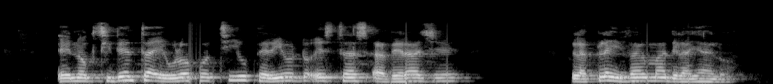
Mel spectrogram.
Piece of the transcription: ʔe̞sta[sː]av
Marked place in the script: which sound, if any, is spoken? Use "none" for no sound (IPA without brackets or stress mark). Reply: s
